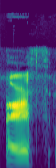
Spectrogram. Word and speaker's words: Oearth: By the way, for those of you that are listening and not going to look at the links, it is Oearth with a silent O, right? – Yes.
